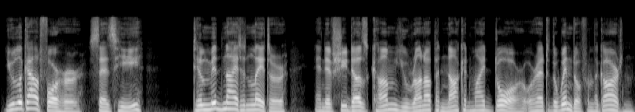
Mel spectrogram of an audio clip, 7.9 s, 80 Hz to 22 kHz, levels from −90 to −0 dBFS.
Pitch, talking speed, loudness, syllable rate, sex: 150 Hz, 235 wpm, -18 LUFS, 5.1 syllables/s, male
